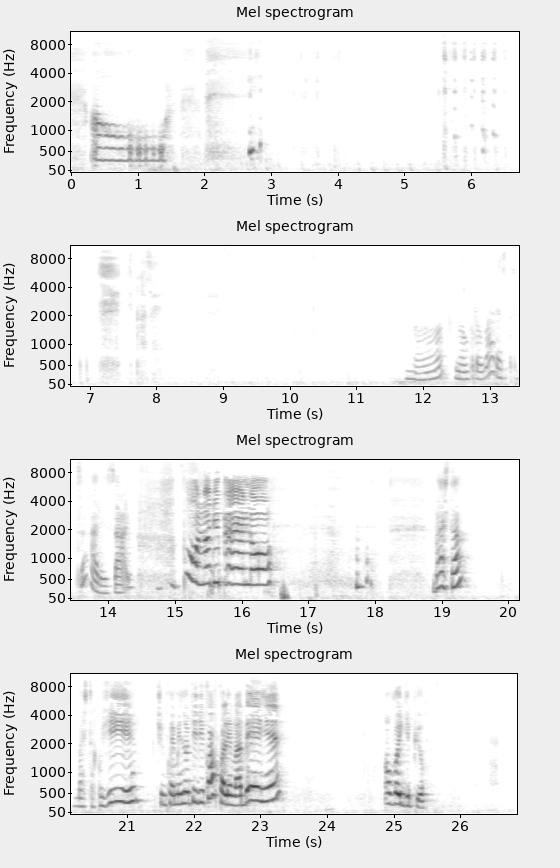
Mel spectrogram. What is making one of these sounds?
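A small dog whines and grumbles in bursts, close by.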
